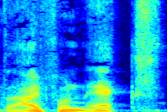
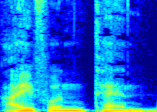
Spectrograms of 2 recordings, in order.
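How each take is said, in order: First: The last part is said as the letter 'ex'. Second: The last part is said as the number 'ten'. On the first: The speaker calls it wrong. "it's not iPhone X" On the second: The speaker calls it right. "it's iPhone 10"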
